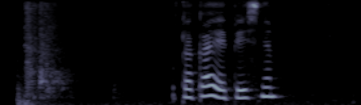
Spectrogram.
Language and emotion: Russian, neutral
